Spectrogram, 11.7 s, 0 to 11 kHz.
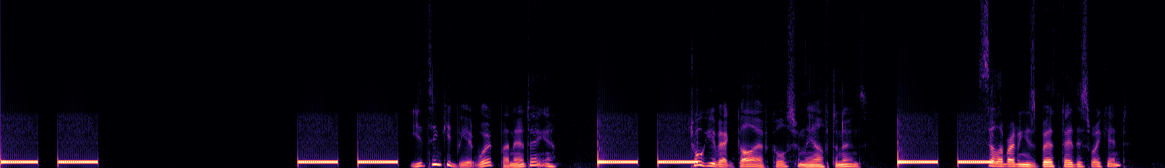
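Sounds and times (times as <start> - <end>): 
telephone ringback tone from an unanswered outgoing call: 0.0 - 1.0, 3.0 - 4.0, 6.0 - 7.0, 9.0 - 10.0
speech: 4.1 - 5.7, 6.9 - 8.8, 9.8 - 11.4.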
